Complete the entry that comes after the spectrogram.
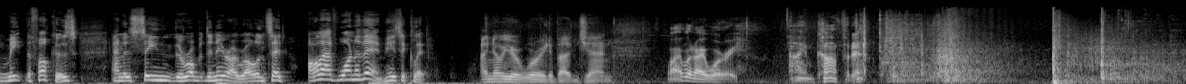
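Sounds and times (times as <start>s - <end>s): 
speech: 0.0s - 8.8s
gunshots in a comedy film scene: 8.8s - 11.8s.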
